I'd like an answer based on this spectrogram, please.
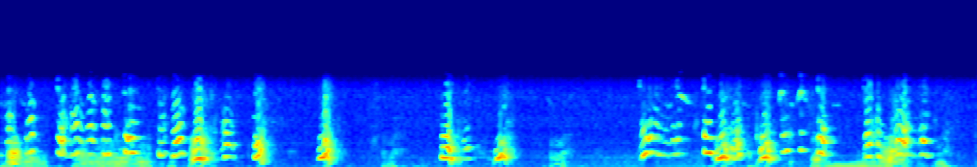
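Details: Two German Shepherd brothers make a noisy run of sharp yips and short barks mixed with high, bending whines, coming in quick clusters with brief pauses between them.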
